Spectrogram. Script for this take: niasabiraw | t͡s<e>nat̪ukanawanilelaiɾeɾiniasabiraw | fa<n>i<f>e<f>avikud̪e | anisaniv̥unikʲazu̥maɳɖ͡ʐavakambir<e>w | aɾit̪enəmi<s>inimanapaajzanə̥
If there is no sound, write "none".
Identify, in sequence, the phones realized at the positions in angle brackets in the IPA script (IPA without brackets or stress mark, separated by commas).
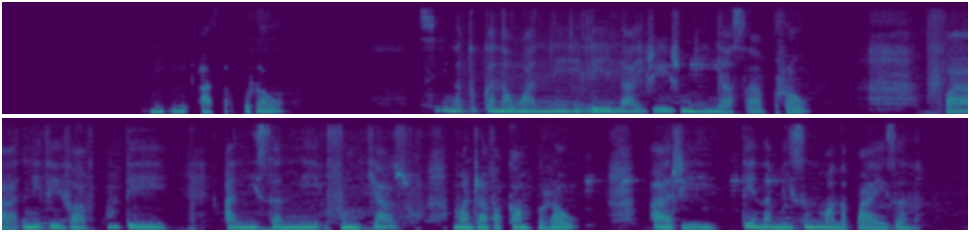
i, n, v, v, a, s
